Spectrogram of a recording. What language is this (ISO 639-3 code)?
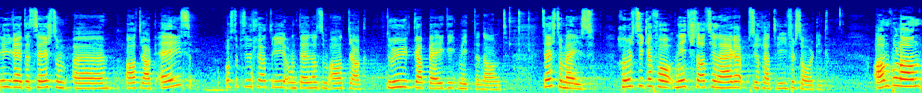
gsw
